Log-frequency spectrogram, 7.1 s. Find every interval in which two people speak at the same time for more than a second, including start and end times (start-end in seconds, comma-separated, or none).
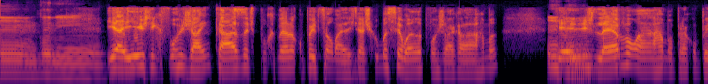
none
